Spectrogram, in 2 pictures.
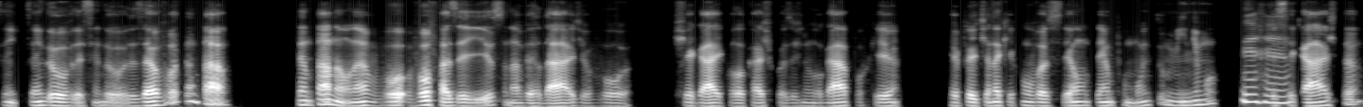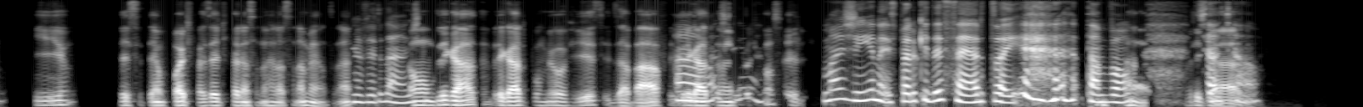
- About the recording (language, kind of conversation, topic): Portuguese, advice, Como lidar com um(a) parceiro(a) que critica constantemente minhas atitudes?
- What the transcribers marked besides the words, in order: laugh; unintelligible speech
